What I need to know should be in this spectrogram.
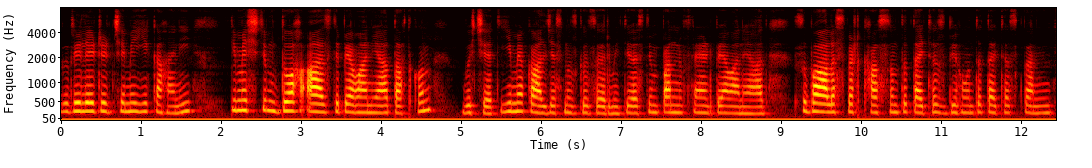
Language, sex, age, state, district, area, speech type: Kashmiri, female, 18-30, Jammu and Kashmir, Anantnag, urban, spontaneous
